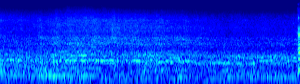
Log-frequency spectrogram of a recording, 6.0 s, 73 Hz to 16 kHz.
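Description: A pack of dirt late model race cars running their V8 engines together around the track, heard as a steady, layered engine drone.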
